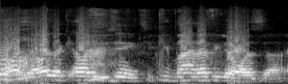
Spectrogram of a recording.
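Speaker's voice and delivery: delighted host calling out to viewers; excited praise. Real, not acted. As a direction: rave about the guest to the audience. Host praising guest on live.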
